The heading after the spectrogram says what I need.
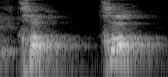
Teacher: উপরের তালুর সাথে জিভের লাস্ট অংশ লাগিয়ে উচ্চারিত খরখরে একটা শব্দ হবে খ, খ। এটা জন্য একদম খ হয়ে না যায়, এটা হবে খ।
